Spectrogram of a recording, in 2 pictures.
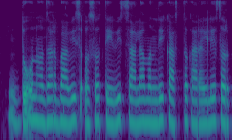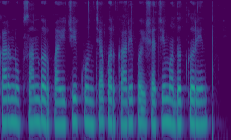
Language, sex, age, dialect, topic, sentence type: Marathi, male, 31-35, Varhadi, agriculture, question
